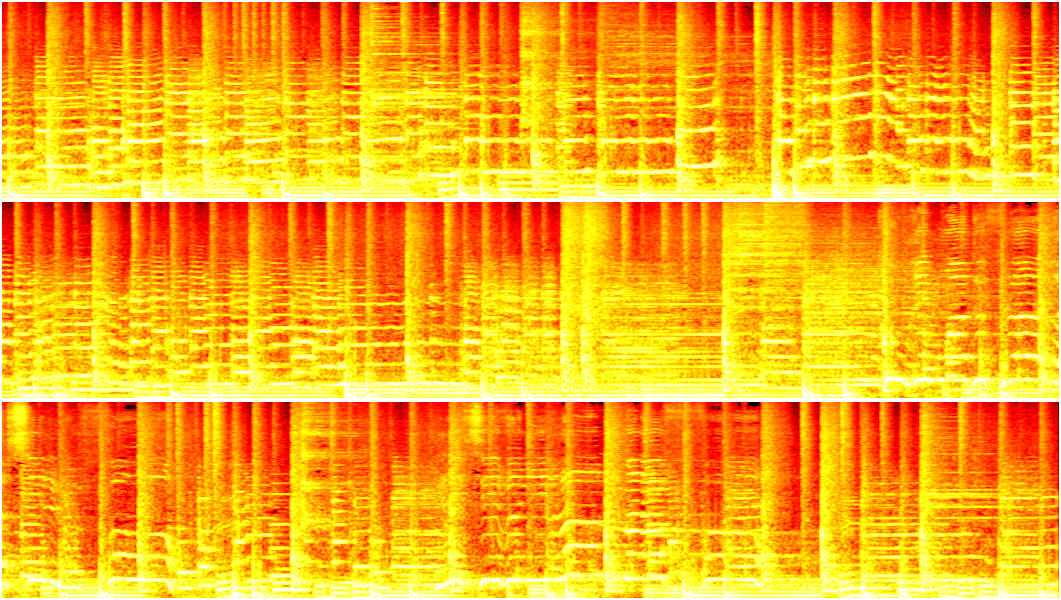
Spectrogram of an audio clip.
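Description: Live band improvising on electric guitars over a drum kit, with a loud accented hit about eight seconds in.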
